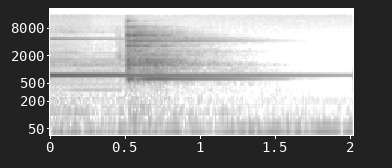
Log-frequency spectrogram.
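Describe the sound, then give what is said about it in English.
A doorbell chimes with two tones: a steady ringing note, then a brighter second strike that rings out and slowly fades over the next second and a half. No voices. “I will answer the door and join you in a moment.”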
